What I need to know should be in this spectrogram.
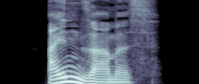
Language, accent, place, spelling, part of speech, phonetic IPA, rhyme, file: German, Germany, Berlin, einsames, adjective, [ˈaɪ̯nzaːməs], -aɪ̯nzaːməs, De-einsames.ogg
- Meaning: strong/mixed nominative/accusative neuter singular of einsam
